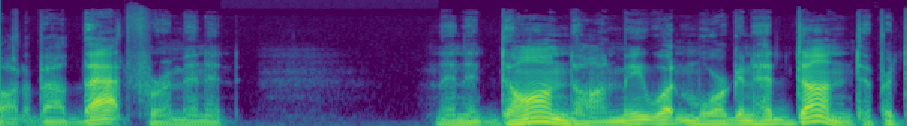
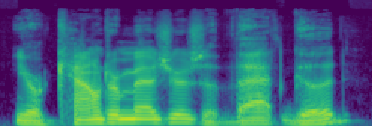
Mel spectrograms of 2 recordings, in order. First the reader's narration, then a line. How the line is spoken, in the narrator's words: asked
